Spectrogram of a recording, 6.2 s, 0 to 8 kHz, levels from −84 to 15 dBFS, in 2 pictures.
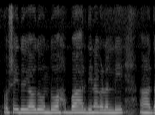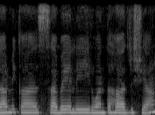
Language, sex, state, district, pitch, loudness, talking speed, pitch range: Kannada, female, Karnataka, Mysore, 210 Hz, -32 LUFS, 95 wpm, 205-215 Hz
